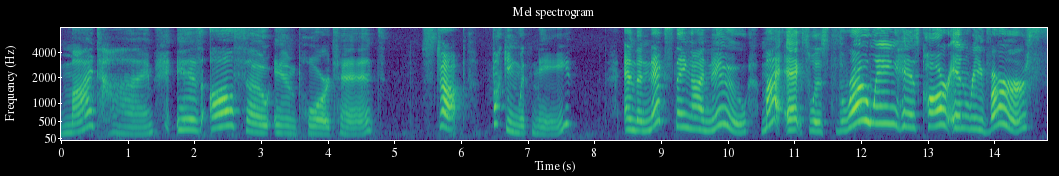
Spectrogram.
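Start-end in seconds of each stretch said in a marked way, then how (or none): 0.0-7.6 soft, hushed stage whisper. Retelling leaning in to speak to an ex: retelling a half-whisper. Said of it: "I whisper".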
